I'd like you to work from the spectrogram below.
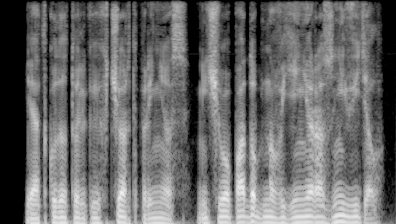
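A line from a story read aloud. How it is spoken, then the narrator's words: Grumbled. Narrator (Russian): буркнул Паркер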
